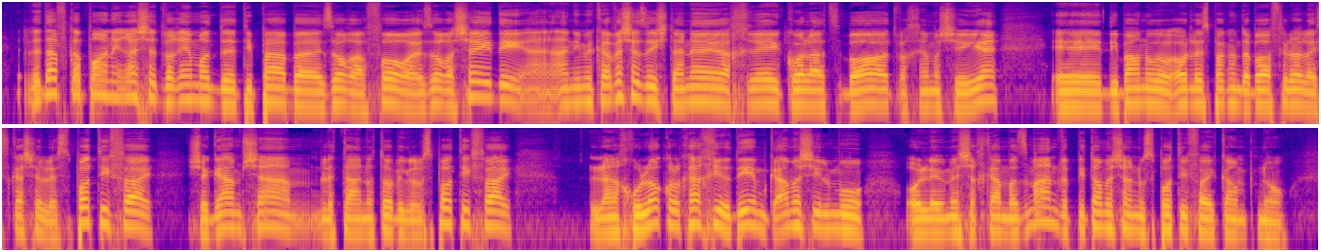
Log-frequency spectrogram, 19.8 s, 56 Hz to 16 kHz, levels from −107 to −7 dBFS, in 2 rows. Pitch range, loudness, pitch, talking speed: 125-160 Hz, -22 LUFS, 145 Hz, 160 wpm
